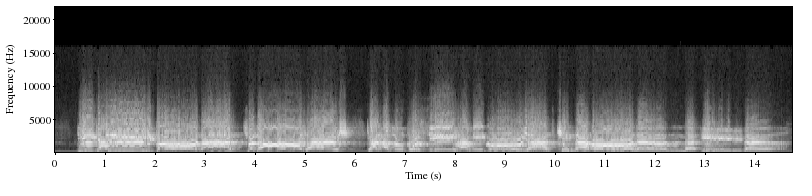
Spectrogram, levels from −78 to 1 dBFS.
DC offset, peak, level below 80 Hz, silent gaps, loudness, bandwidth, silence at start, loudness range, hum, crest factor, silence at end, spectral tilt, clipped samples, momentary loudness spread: 2%; 0 dBFS; -60 dBFS; none; -10 LUFS; 16.5 kHz; 0.45 s; 3 LU; none; 12 dB; 0.05 s; 0 dB/octave; under 0.1%; 7 LU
